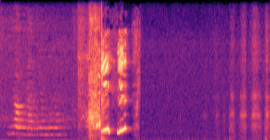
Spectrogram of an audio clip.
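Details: Kitten meowing indoors: one thin, steady meow lasting under a second with bright even overtones, then a loud scuffling burst with two short squeaky upward slides, followed by faint clicking taps.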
